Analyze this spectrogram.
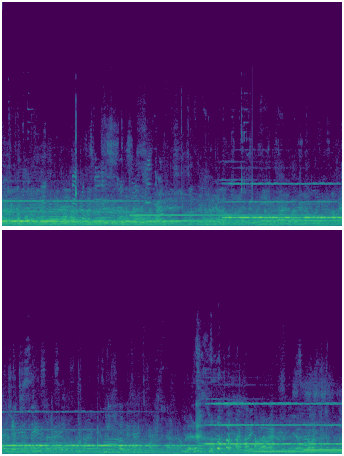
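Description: A man plays sustained electronic tones on a synthesizer.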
